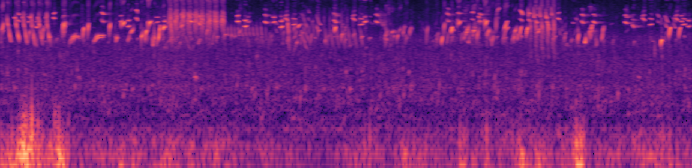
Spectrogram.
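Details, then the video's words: Goldfinch delivering a rapid, high twittering song with a harsh buzzy section near the start, then strings of bright chirps and trills. "Magical Goldfinch Songs"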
